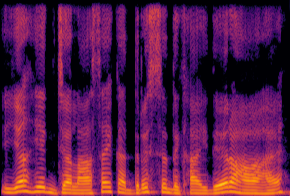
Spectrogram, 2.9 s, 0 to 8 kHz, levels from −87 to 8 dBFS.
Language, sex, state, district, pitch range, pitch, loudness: Hindi, male, Jharkhand, Ranchi, 130-175 Hz, 150 Hz, -15 LUFS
